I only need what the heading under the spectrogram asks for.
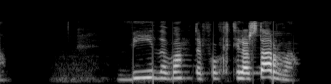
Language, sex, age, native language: Icelandic, male, 9, Icelandic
